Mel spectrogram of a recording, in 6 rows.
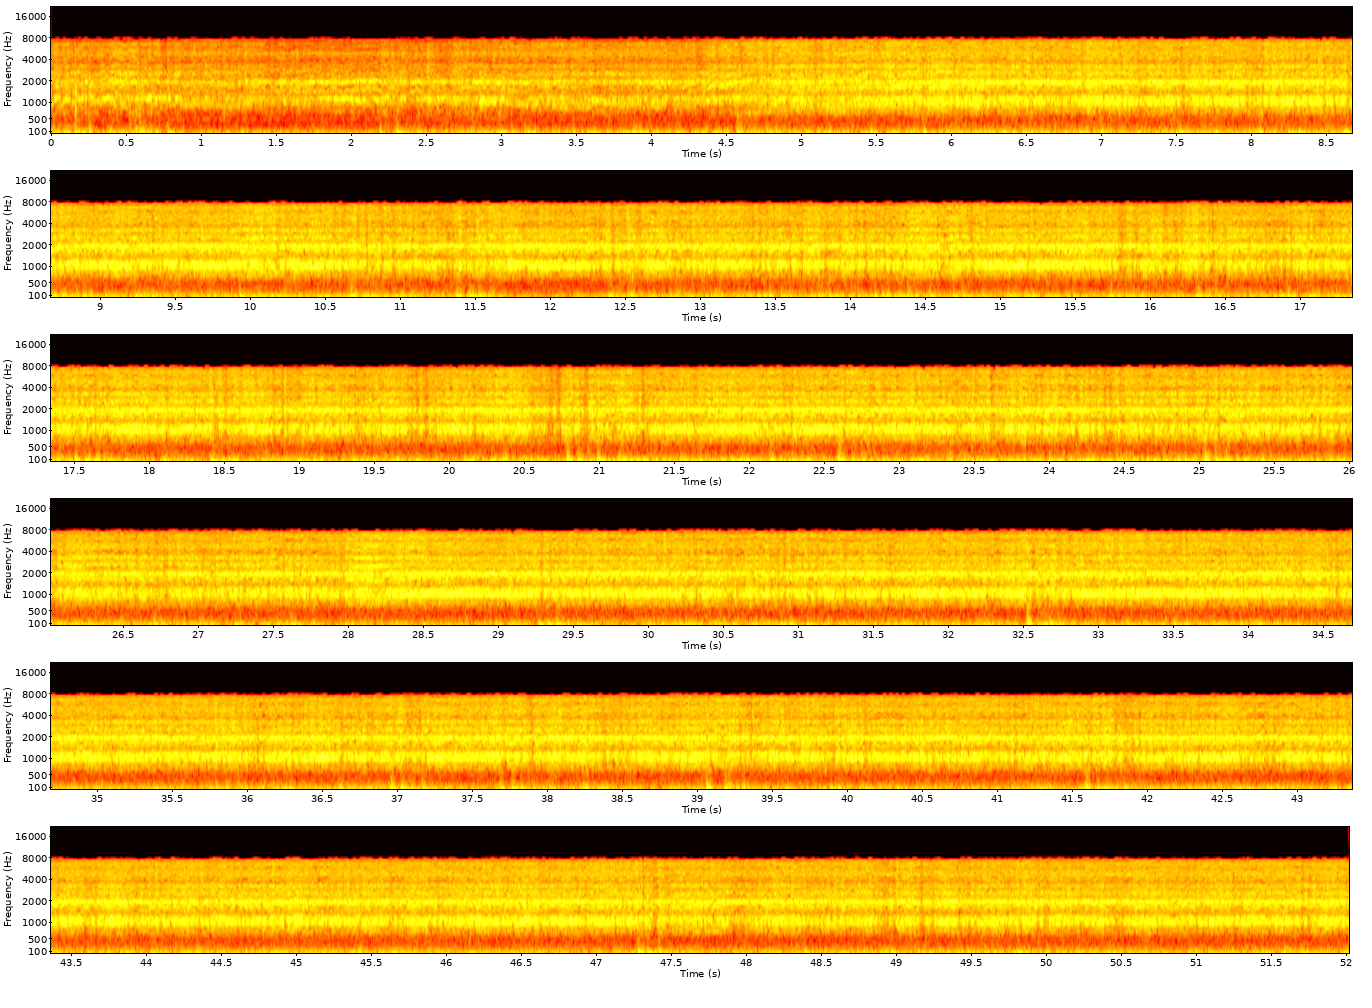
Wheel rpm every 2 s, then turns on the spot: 110, 120, 180, 230, 240, 230, 230, 230, 230, 240, 230, 230, 230, 230, 230, 240, 230, 230, 230, 230, 230, 230, 240, 230, 230, 230.
none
